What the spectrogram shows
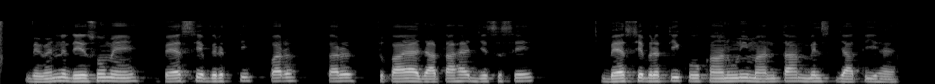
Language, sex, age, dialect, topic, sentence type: Hindi, male, 18-24, Kanauji Braj Bhasha, banking, statement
